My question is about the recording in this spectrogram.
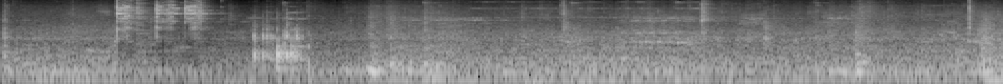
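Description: Butcher's knife clinking and scraping against a wooden chopping block, with a short metallic ring about a second in and a few scattered knocks.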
